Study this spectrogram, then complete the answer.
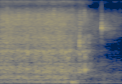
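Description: Water pours steadily into a pot for steaming suruttu appam, a continuous rushing splash that tapers off into a couple of small drips and clinks, close and fairly quiet, with no talk.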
